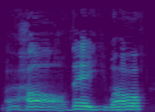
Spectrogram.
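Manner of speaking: lightly voiced young man calling out; called out. A narrator's reading. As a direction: sing out like you've found him. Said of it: "a young man called out".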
